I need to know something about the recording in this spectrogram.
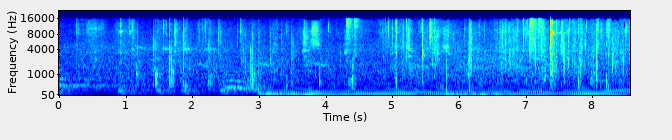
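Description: Footsteps coming down an outside staircase and walking on, a series of short clicks over faint background music. About three seconds in, a low steady rumble comes in suddenly.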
